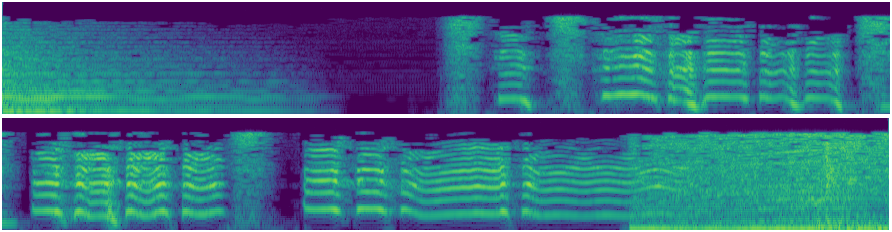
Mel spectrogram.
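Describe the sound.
Whining sound effect in a radio show promo: a run of whiny, whimpering vocal cries with wavering, gliding pitch. A sustained tone comes before it, and a burst of noise closes it.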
